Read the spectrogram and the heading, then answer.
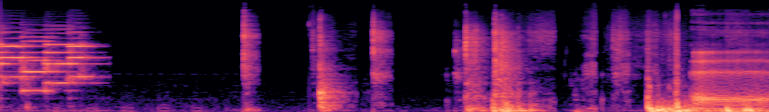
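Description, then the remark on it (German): A doorbell ringtone chimes for under a second, a bright run of stepped electronic tones, then stops, followed by scattered clicks and knocks and a louder rustling burst at the end. “Das ist aber ein ganz angenehmer Klingelton.”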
